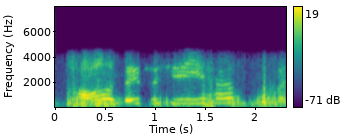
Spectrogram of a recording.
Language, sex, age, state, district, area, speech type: Maithili, female, 18-30, Bihar, Madhubani, rural, conversation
